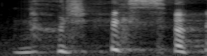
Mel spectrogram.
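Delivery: high, loud apology through laughter; laughing. Real, not acted. Streamer apologising for no Czech, laughing. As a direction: break into giggles on the apology. Laughing at her own failed attempt.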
